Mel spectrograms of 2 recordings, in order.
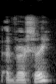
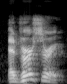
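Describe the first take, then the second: First: Put-on low, softer English-accented query; lightly imitated English accent, rising at the end; mock English accent. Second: Said in the usual way. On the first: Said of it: "English type accent". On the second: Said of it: "one of the people in the movie ... said".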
